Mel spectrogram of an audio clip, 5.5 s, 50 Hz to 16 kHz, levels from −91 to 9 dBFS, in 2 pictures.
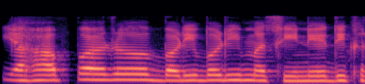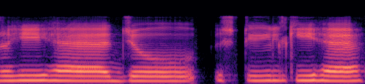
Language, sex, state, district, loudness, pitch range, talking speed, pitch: Hindi, female, Chhattisgarh, Raipur, -16 LUFS, 200-225 Hz, 130 wpm, 210 Hz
